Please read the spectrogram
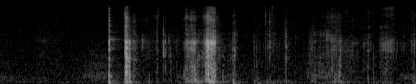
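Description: Crisp tortilla chips crackling and snapping as a chip is pulled and broken from a loaded plate of nachos. The irregular crackles start about a second in and are loudest around two seconds in.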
